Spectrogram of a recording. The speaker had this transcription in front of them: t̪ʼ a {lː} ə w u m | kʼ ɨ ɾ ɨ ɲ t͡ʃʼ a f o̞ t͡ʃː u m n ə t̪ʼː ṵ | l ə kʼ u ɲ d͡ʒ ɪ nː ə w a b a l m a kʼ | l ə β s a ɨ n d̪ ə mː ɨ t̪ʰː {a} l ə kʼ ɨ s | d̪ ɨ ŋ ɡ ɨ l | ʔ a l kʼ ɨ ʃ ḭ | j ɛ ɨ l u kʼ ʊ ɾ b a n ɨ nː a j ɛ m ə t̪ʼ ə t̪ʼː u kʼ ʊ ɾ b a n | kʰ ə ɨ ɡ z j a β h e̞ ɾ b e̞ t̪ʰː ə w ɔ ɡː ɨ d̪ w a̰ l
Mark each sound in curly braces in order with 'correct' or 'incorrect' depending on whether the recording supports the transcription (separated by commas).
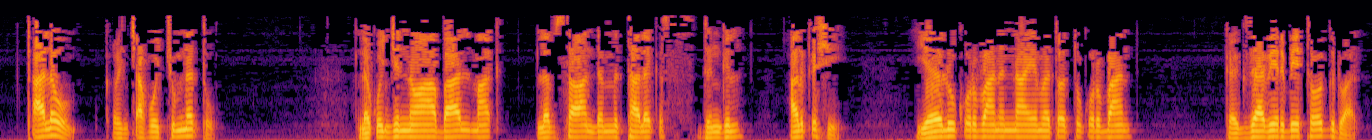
incorrect, correct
